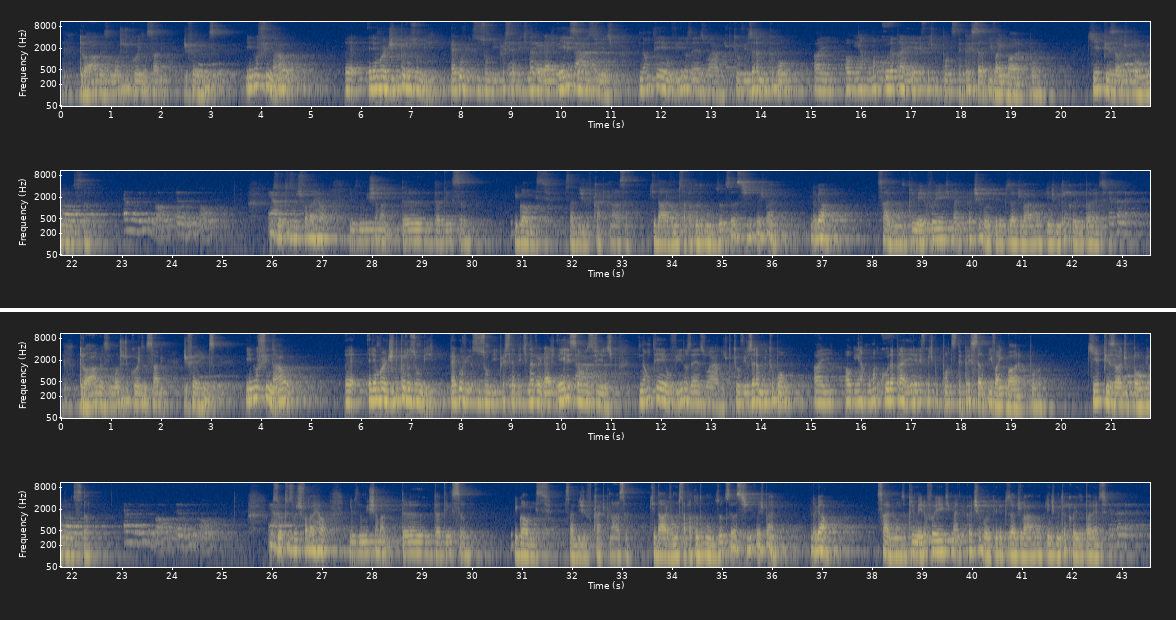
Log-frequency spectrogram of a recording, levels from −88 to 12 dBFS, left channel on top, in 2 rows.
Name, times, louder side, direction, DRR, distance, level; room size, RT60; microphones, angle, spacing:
voice 1, 0.0-2.1 2.4-3.1 3.7-4.6 5.7-7.4 7.8-14.6 15.0-19.7 20.5-22.3 25.5-30.0 30.8-31.6 31.9-33.1 33.6-36.1 36.8-37.1 38.1-42.7, right 3 dB, 35° right, 9 dB, 0.3 m, -21 dB
voice 2, 2.7-3.3 8.9-9.1 9.4-10.8 16.3-16.5 21.2-22.3 23.0-24.8 25.9-26.2 41.8-42.1 42.7-43.1, left 1 dB, 10° left, -2 dB, 0.8 m, -31 dB
11.0 x 6.2 x 3.5 m, 2.2 s
head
